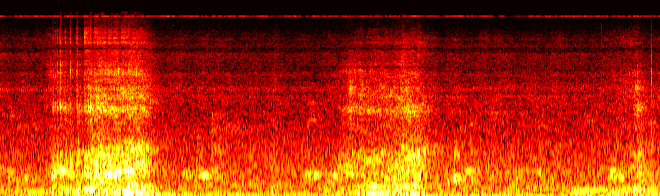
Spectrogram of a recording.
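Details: Snoring: an adult man asleep in a shared room gives two loud, rough, rattling snores on breathing in, about three seconds apart, likened to a siren, with low room noise between.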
